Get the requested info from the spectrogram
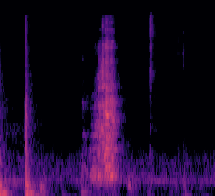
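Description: Faint handling noises: a soft knock, a second knock just after, then a short scratchy rub about a second in, as hands move over the gel polish bottles and the paper-towel-covered tabletop.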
